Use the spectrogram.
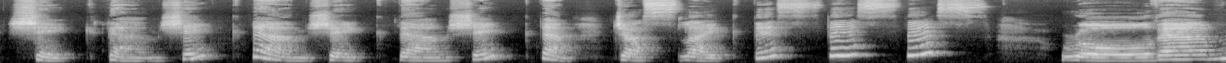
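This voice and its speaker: Bright, very animated woman leading children's storytime. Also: fairly high pitch. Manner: simple encouraging instructions, drawn-out repeated words. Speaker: children's storytime host, librarian. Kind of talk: sing-song children's storytime with action rhymes. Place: living room at home. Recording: roomy, echoing home living room.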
